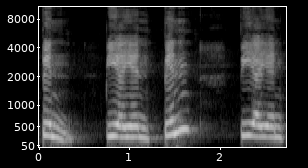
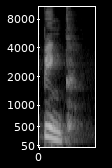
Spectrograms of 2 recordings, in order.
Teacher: by touching your tongue tip to the hard پیلٹ، مطلب زبان کی نوک کو بالکل کلیئر لگانا ہے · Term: کلیئر نون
